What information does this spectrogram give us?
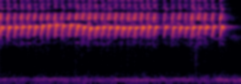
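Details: Sooty-headed bulbul (cucak cungkok) singing 'gacor' as a master for training songbirds: steady rapid rattle of high bright notes, roughly four per second, fading out at the end.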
